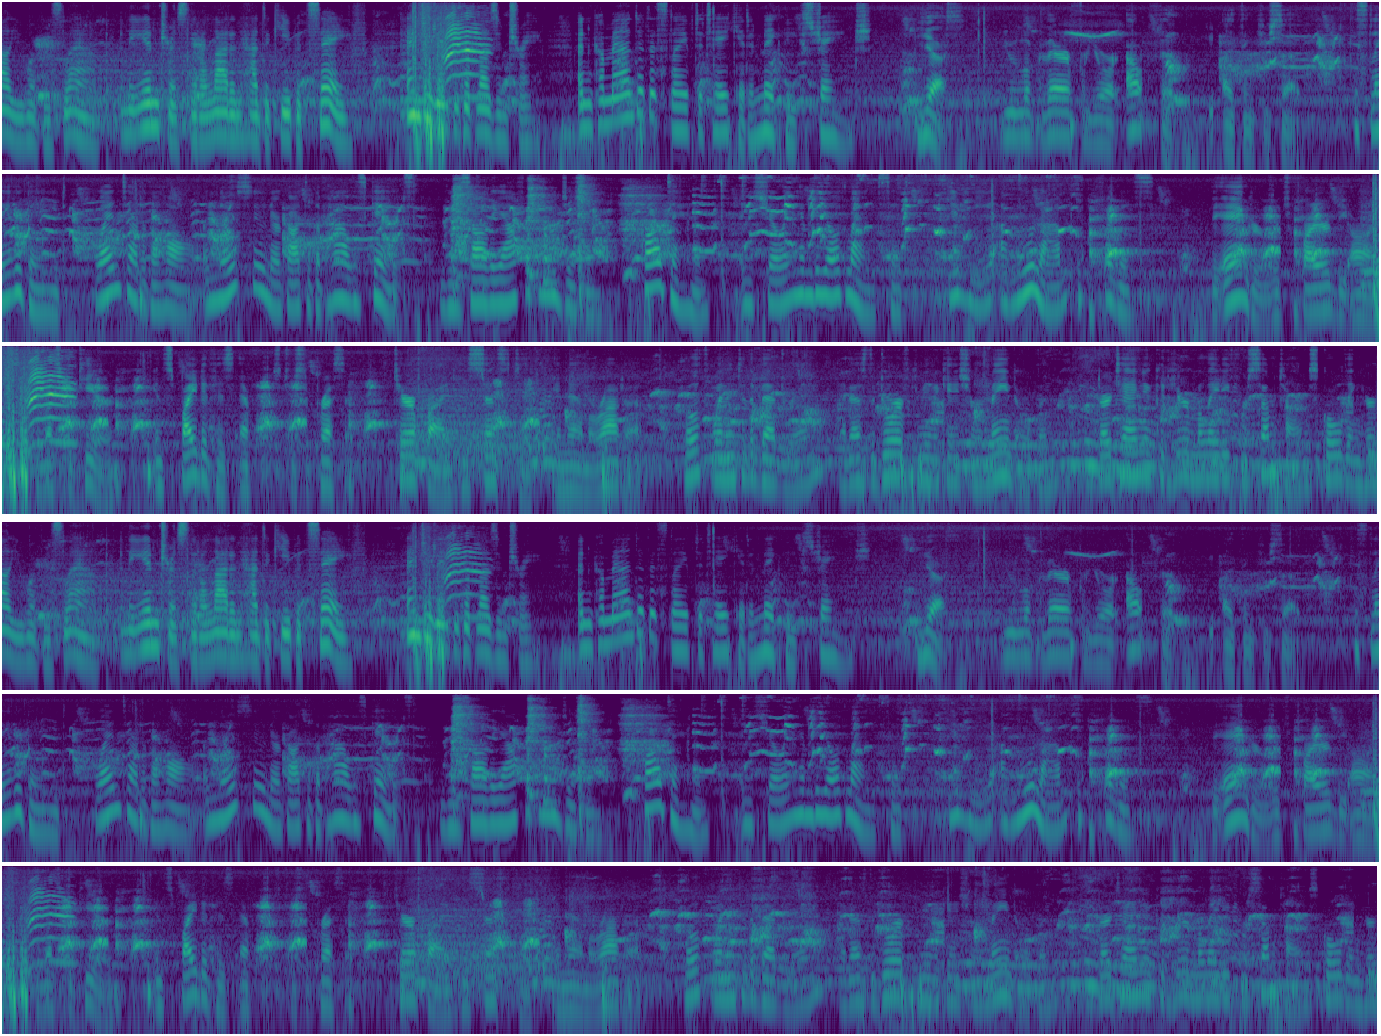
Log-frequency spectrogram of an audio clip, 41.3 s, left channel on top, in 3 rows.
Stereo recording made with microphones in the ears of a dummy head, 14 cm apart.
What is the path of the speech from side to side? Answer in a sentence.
You can hear the speech move from right to left.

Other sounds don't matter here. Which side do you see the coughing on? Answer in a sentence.
In this clip you hear the coughing in the centre.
